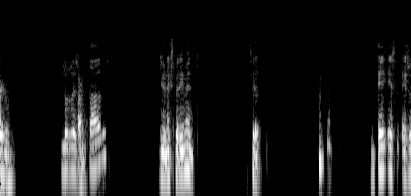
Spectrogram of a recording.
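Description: A man speaks calmly in short phrases through an online call.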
